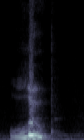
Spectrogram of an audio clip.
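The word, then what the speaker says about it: loupe: already know this but a Jeweler's Loop is pronounced Loop that's the little I thing we are talking about Friday yes that you were calling Diamond eye wow and then we looked it up and it's l-o-u-p-e and we weren't sure if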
